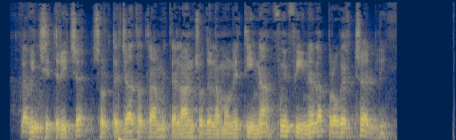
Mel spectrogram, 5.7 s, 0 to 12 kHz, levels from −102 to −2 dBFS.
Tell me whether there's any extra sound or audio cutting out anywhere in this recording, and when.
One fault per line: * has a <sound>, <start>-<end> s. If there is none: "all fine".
all fine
